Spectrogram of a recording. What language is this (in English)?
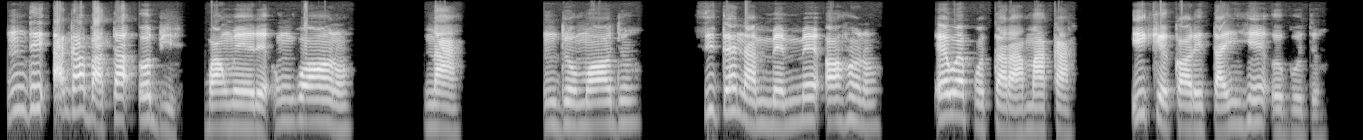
Igbo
